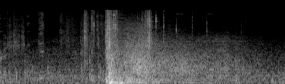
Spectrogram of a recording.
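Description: A gunshot rings out.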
